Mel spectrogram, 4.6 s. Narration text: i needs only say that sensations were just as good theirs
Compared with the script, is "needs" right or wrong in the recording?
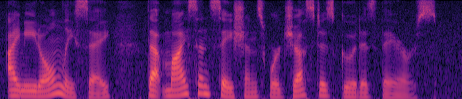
wrong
